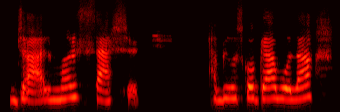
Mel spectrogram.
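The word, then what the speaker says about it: Hjalmar: Okay, इसको जालमर मत बोलना बच्चा, एच साइलेंट है यहाँ पे, तो ये वर्ड कैसे प्रोनाउंस होगा? जालमर सैचेट।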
